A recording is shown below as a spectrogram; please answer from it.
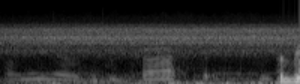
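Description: Steady high-pitched drone of insects calling from the vegetation, an even hiss-like chorus with no breaks, under faint talk.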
